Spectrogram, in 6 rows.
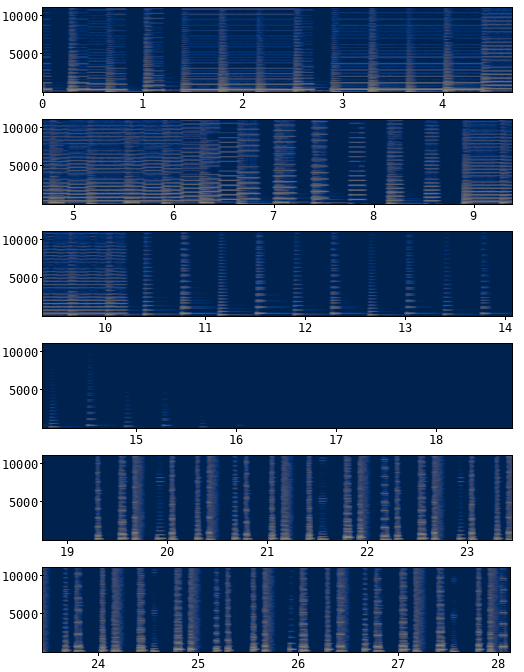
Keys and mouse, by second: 4.5 click, 8.7-10.0 drag, 16.1 click, 17.9 z, 25.8-27.6 drag.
